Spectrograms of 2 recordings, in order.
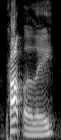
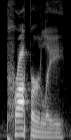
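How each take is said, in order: First: It is said in a mock British accent. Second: It is said in a plain American accent.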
